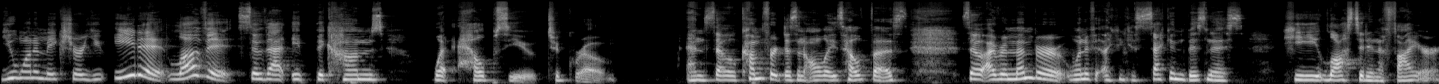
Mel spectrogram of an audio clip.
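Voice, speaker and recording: A woman talks at a fairly slow pace. Her pitch variation is ordinary. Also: fairly high pitch for a woman. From Miami, Florida. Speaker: voiceover artist and communication professor. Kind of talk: interview.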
